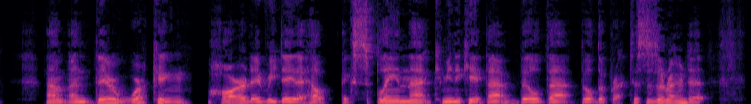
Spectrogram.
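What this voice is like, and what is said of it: Scottish accent. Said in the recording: “the Scottish accent,”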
